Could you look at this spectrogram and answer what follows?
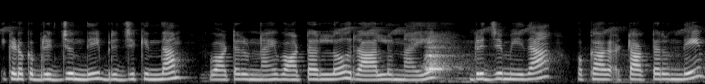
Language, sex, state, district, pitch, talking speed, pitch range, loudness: Telugu, female, Andhra Pradesh, Srikakulam, 240 Hz, 145 wpm, 230-250 Hz, -17 LUFS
